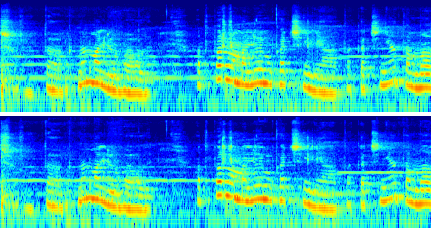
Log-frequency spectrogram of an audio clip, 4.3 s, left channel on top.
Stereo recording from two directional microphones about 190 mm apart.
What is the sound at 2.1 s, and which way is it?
A woman's voice, 5° right (ahead or behind).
